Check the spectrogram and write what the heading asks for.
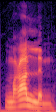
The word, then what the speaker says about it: معلم: There's a letter in the Arabic language called ayn or ayn, depending on which dialect of Arabic you're speaking, and it makes kind of like a choking sound. But when it's written, it looks like our number 3, and that's why Arabic teachers use the number 3 to represent uh.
